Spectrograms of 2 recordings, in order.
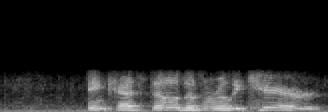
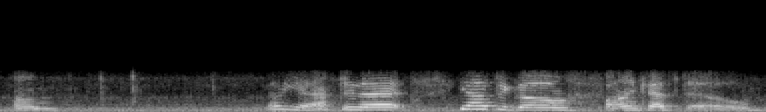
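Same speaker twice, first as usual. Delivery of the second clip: usual speaking voice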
